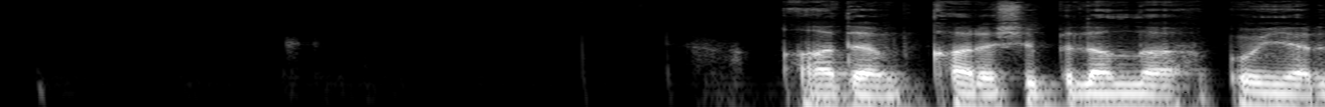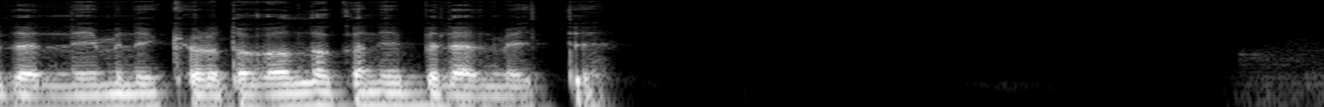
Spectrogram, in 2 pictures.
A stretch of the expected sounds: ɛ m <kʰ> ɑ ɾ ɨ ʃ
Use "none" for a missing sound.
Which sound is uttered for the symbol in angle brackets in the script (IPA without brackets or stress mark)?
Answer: qʰ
